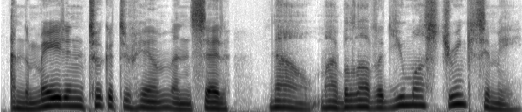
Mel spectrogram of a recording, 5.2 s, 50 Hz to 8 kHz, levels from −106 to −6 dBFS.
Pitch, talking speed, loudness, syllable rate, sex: 130 Hz, 195 wpm, -17 LUFS, 4.3 syllables/s, male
